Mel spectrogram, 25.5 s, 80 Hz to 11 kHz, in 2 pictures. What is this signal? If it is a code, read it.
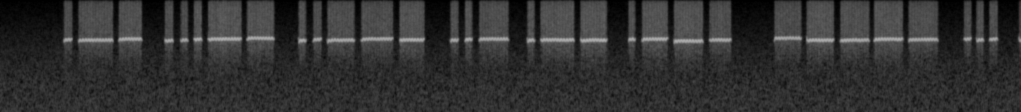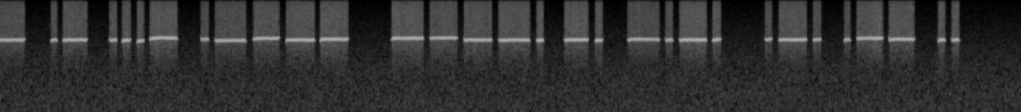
Morse code, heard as a whistle, hand-sent with a straight key, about 14 wpm. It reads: W32UWJ 0STAV1 9NC RWI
